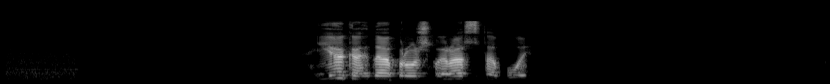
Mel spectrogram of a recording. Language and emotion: Russian, neutral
